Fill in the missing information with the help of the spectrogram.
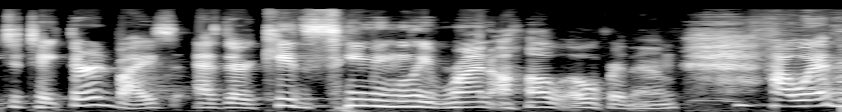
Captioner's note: chuckling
